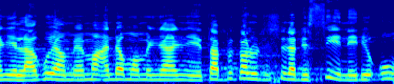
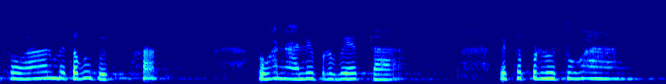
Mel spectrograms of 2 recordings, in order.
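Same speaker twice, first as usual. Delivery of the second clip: soft pleading prayer; 4 semitones higher, 12 dB quieter than usual. Shown as a demonstration. Pastor showing the congregation how to pray, soft and pleading. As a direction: breathe the prayer gently. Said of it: "kalau punya masalah bilang begitu".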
